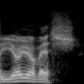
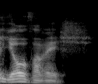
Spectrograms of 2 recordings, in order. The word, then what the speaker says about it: Jovovich: All right, Mila Jovovich. Mila Jovovich. Yoya or Yo-Yo? Jovovich. Oh, Yova. Jovovich. I don't know, man. It's just the J is pronounced with a Y.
